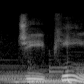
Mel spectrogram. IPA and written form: ˌdʒiː ˈpi (GP)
